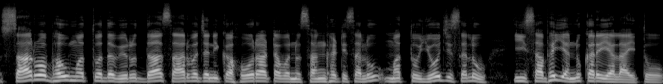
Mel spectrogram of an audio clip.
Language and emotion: Kannada, neutral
